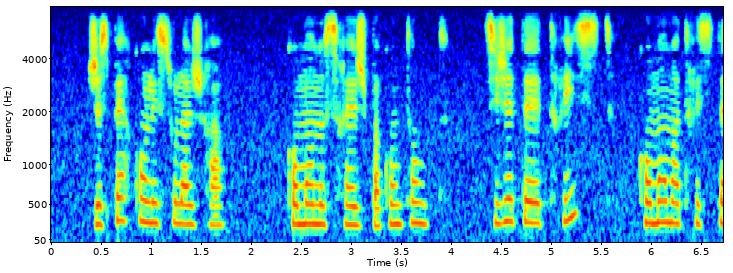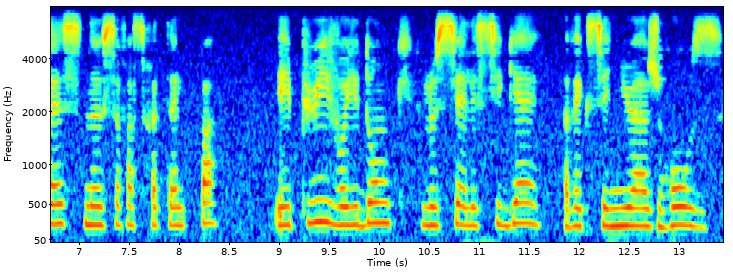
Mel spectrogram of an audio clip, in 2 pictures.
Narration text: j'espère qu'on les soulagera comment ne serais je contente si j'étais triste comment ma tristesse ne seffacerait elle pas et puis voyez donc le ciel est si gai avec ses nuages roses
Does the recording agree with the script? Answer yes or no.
no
